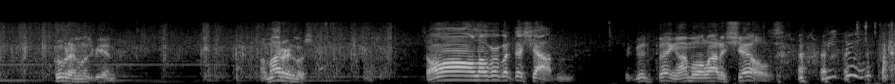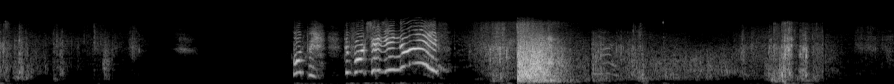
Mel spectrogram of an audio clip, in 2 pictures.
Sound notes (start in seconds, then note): 0.1 in spanish; 14.1 gunshot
